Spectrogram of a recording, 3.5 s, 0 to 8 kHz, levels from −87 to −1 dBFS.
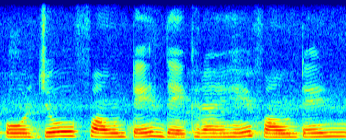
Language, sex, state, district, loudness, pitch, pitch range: Hindi, female, Chandigarh, Chandigarh, -15 LUFS, 210 Hz, 205-230 Hz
